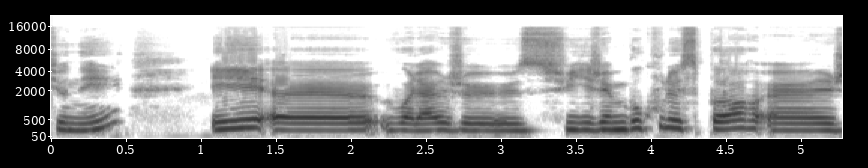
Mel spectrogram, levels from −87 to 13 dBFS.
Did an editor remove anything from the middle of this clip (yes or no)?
no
